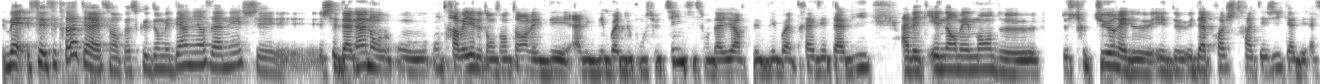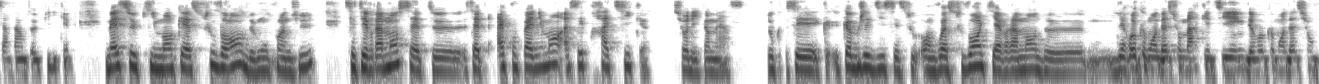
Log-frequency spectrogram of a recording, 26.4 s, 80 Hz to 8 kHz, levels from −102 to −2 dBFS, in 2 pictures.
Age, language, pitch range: 20-39, French, 165-200 Hz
